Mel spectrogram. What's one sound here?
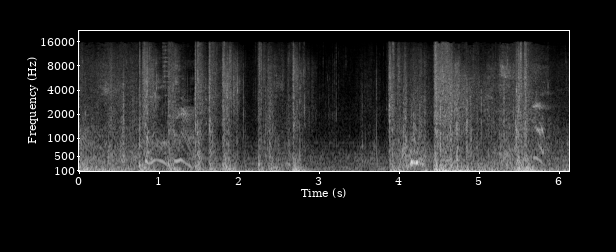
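Heavy punches and kicks thud against bodies in a fast brawl.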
